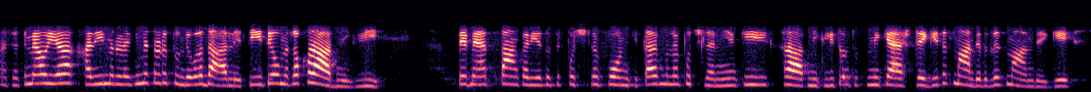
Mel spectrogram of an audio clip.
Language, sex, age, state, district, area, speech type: Dogri, female, 18-30, Jammu and Kashmir, Kathua, rural, conversation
